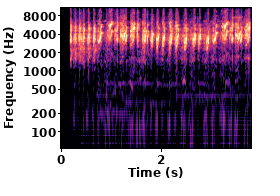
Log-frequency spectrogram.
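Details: Swiftlets, described as black and white-bellied, calling a flock to roost, recorded as a lure for net trapping in August: dense, rapid high chirps and twittering, pulsing several times per second without pause, with faint low hum beneath.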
